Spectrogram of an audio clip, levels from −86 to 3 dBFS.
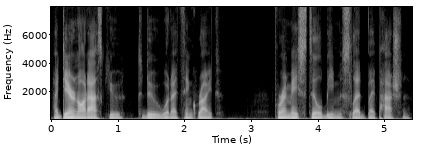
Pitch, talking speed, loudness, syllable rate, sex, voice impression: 85 Hz, 210 wpm, -22 LUFS, 4.8 syllables/s, male, masculine, very adult-like, cool, sincere, slightly friendly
